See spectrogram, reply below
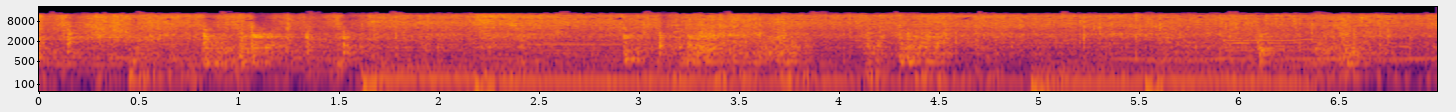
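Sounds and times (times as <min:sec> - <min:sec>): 
zucchini pieces sizzling on a grill grate: 0:00.0 - 0:06.9
low droning hum: 0:01.6 - 0:06.4.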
